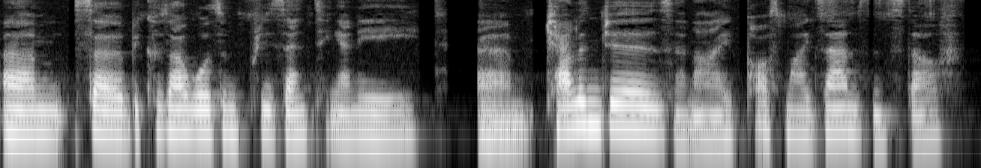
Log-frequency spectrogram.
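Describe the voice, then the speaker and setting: Low, gravelly-voiced woman telling her story. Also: fairly even intonation, warm tone. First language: Afrikaans. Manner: thoughtful, measured, often pauses on fillers. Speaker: guest, former school leader. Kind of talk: reflective interview storytelling.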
